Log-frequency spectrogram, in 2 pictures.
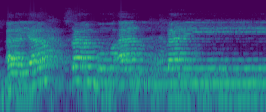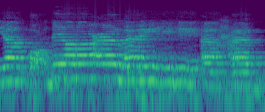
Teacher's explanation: nunnya masuk ke iya, lai, tapi pakai dengung 2 harokat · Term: idgham bigun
